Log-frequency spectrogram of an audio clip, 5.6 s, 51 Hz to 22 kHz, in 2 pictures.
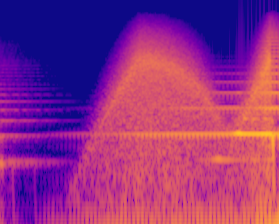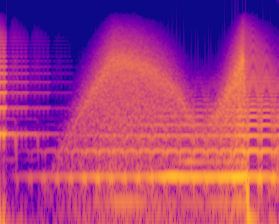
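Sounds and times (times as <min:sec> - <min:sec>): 
musical swell: 0:01.0 - 0:05.4.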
